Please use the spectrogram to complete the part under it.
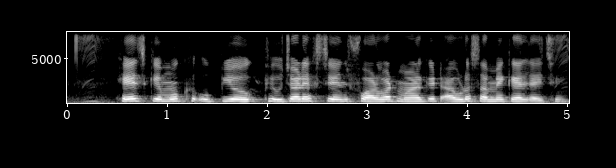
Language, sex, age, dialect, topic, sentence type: Magahi, male, 31-35, Western, banking, statement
